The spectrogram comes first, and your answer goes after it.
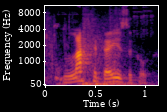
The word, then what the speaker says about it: lackadaisical: limp like a daisy people often mispronounced as laxatives but there's no X we're in a mess lackadaisical don't know what a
